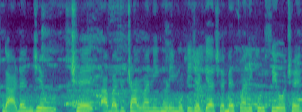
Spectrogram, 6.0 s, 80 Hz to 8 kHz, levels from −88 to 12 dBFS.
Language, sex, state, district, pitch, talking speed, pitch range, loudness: Gujarati, female, Gujarat, Gandhinagar, 205 Hz, 130 wpm, 200-215 Hz, -14 LUFS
